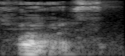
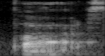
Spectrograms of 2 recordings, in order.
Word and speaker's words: Fars: And two important Persian provinces, the Fars or Pars. So it is spelled differently.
